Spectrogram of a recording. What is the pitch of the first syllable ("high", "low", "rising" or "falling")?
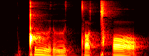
falling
